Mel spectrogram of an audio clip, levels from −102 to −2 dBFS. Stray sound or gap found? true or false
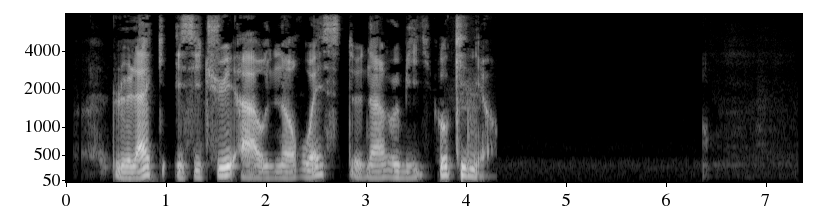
false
